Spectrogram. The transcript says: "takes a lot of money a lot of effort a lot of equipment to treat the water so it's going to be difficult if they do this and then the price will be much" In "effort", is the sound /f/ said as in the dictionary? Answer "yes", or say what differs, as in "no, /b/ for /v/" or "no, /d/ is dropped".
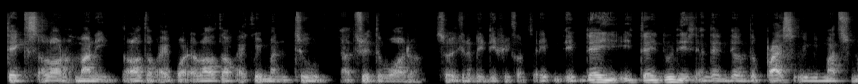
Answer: no, /p/ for /f/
